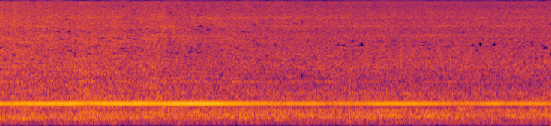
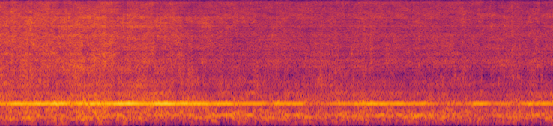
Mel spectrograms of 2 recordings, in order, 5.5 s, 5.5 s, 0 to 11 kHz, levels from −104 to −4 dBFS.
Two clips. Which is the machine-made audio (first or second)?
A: second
